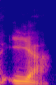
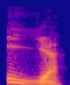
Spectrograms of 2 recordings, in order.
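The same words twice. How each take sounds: First: The y sound is short and single. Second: The y sound is held long and doubled. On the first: The speaker calls it wrong. "It's not Iya" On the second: The speaker calls it right. "There's a shadda here"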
